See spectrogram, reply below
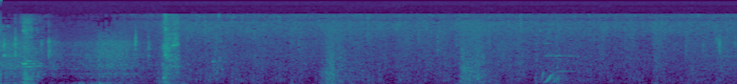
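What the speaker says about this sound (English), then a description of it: "Got hit by fucking lightning." Thunder from a lightning strike in the Genshin Impact video game, a loud rolling burst near the start, then soft steady rain with a few faint crackling rumbles.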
